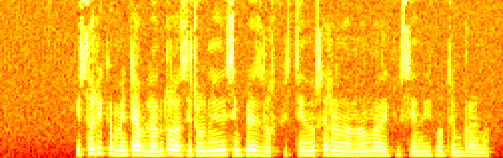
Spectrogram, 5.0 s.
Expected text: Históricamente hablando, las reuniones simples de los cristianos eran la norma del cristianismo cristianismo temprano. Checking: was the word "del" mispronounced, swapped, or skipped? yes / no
no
